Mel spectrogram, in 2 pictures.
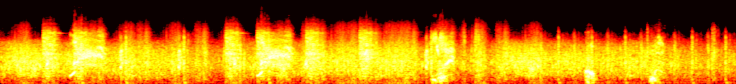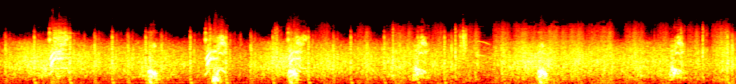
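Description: Swords clash and swish in a video game sword fight.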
